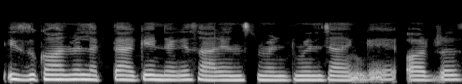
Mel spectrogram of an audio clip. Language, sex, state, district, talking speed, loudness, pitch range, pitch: Hindi, female, Uttarakhand, Uttarkashi, 180 wpm, -14 LUFS, 200-220 Hz, 205 Hz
